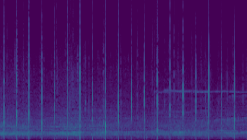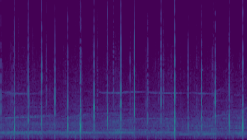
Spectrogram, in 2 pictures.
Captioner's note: applause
